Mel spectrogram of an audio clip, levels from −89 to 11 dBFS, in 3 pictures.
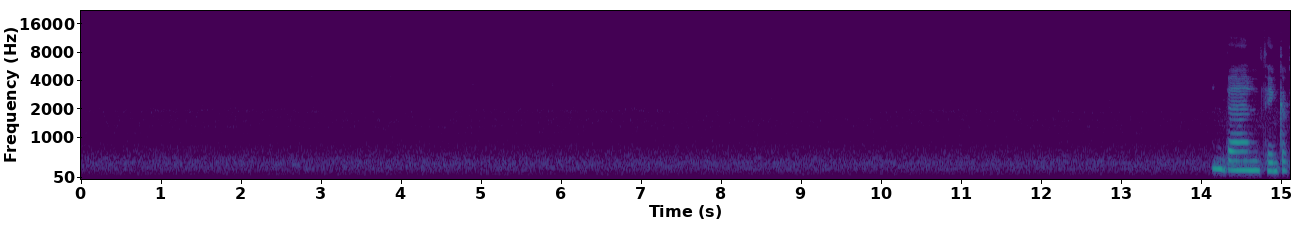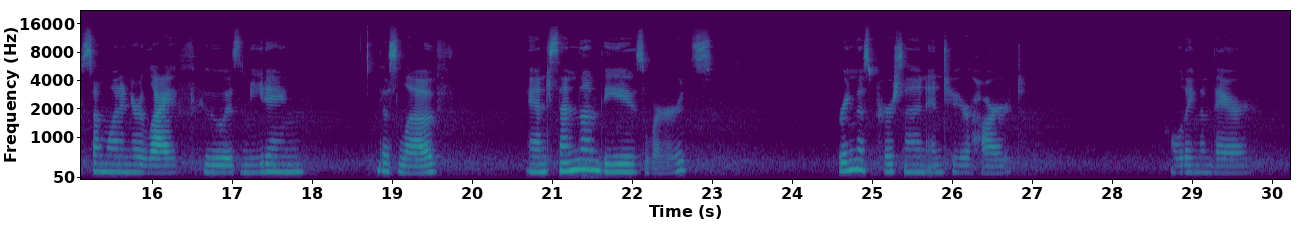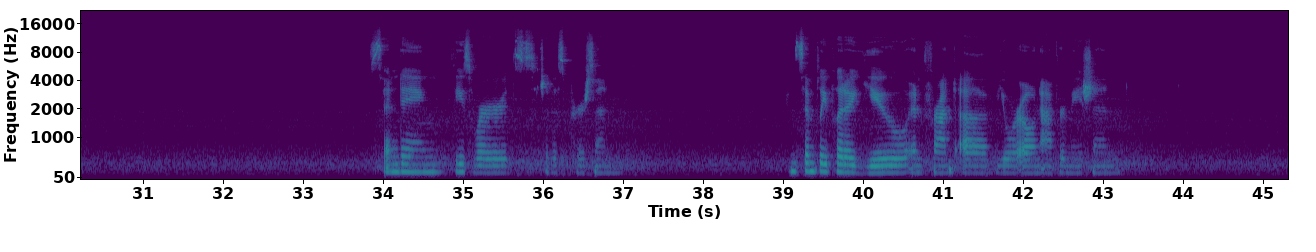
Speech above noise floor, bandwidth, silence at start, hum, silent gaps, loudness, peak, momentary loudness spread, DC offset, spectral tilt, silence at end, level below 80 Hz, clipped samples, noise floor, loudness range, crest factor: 29 dB; 14.5 kHz; 14.15 s; none; none; -44 LUFS; -22 dBFS; 14 LU; under 0.1%; -3 dB/octave; 1.95 s; under -90 dBFS; under 0.1%; -74 dBFS; 12 LU; 26 dB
